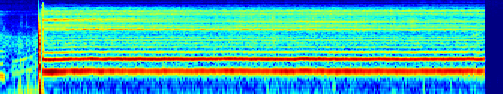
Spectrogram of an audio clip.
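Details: Sustained phonation during laryngeal stroboscopy after treatment, with persisting mucoid discharge but now complete glottic closure and no longer hourglass closure from midpoint oedema.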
